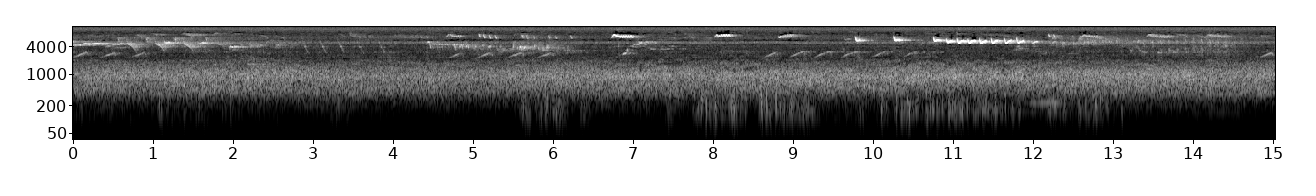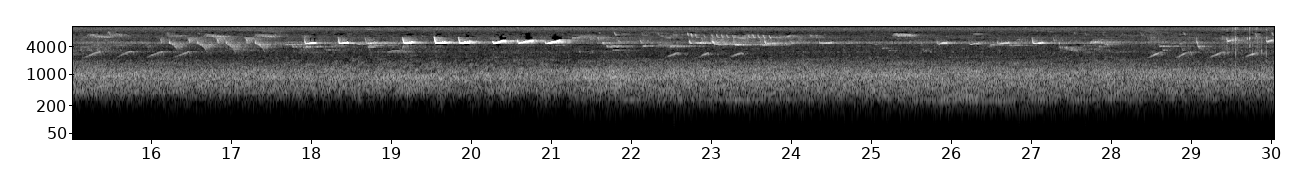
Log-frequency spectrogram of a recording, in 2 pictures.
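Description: Small songbirds chirping and trilling over a steady background hiss and rumble, with a run of repeated high notes about two-thirds of the way through.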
